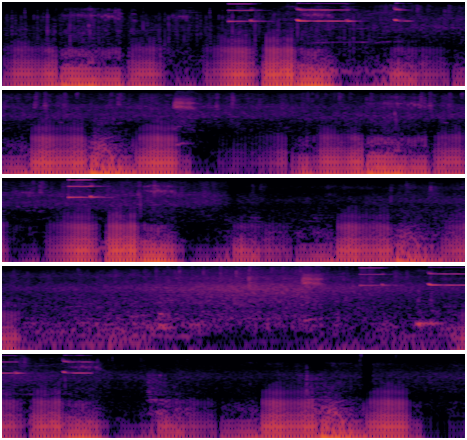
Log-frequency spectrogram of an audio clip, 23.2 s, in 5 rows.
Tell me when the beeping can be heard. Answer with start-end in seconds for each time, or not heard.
2.2-4.1, 9.9-10.6, 17.4-19.4.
